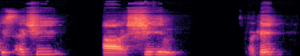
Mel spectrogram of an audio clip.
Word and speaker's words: Shein: Shopee, Lazada, and then if you realize number 4 is actually Shein. Okay, it's pronounced Shein.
